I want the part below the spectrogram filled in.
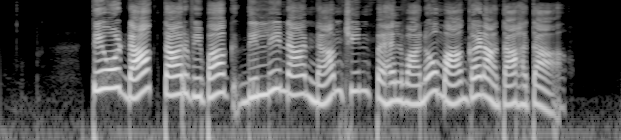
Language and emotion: Gujarati, neutral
